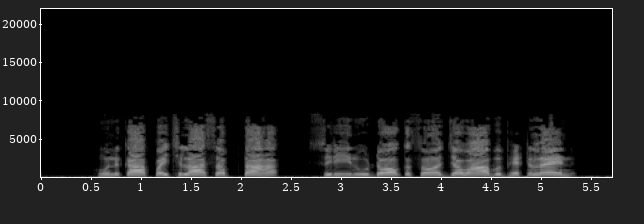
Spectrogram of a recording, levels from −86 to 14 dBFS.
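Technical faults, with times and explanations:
Throughout: MP3 compression, likely from the encoder running short of bits, which fits a rate around 32 kbps for speech. The treble has been cut off at a fixed point, leaving nothing above about 8.3 kHz, so the speech sounds dull and boxed in. Weak frequency lines have been dropped and come back from one frame to the next, giving a plainly audible watery swirl around the voice, and s sounds turn metallic and chirpy.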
